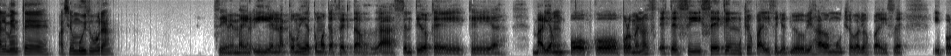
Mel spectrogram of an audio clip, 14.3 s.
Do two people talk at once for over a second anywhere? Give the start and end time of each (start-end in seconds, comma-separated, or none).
none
